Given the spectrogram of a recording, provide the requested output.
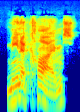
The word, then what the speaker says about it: Mina Kimes: Force pilot and married a Korean woman, produced Mina Kimes. That's how it's pronounced.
